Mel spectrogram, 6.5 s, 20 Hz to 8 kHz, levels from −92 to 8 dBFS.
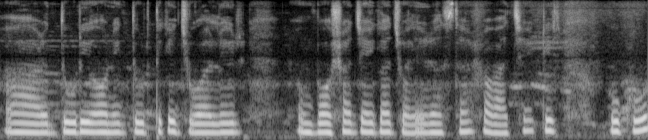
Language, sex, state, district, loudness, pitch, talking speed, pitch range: Bengali, female, West Bengal, North 24 Parganas, -14 LUFS, 195 Hz, 140 wpm, 190-210 Hz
